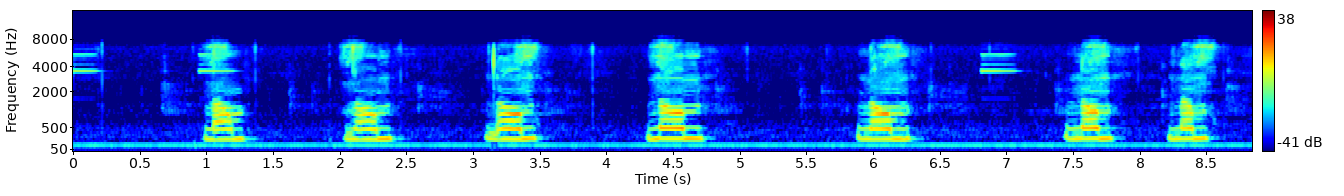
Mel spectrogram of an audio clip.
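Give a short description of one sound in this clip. Short bouncy game blips repeat at a steady pace.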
